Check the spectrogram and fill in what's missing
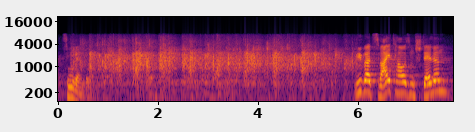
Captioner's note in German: Beifall bei dem BÜNDNIS 90/ DIE GRÜNEN und der CDU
